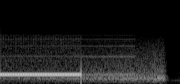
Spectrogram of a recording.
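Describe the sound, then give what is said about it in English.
A steady, loud electronic telephone tone holds one mid pitch for under a second, then cuts off abruptly, leaving a fainter buzzy line noise that fades out soon after. “Well, we're hearing a ringing in the background here”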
